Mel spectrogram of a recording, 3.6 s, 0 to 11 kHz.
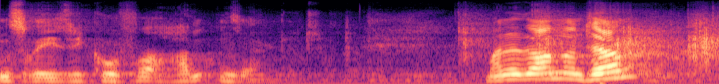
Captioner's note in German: Beifall bei der CDU und dem BÜNDNIS 90/DIE GRÜNEN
